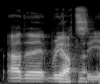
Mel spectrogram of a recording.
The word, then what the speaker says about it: Adam Riozzi: Yeah, Adam Riozzi, yeah.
